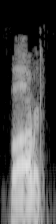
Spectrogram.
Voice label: "barred", English; adjectives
